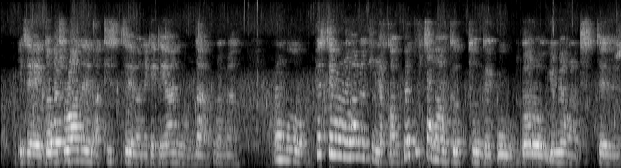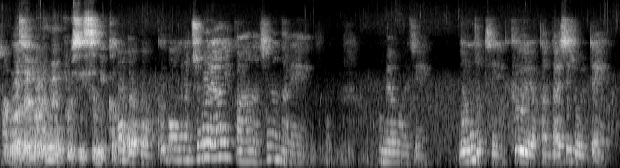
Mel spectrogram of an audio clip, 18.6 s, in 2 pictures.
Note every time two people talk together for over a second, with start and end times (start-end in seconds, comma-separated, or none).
none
